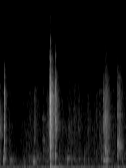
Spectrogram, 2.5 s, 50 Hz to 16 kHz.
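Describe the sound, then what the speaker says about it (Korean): Fingers tap a computer keyboard in a few soft, scattered keystrokes, with one sharper, louder press of the enter key partway through, all quiet and close with no voices. "100 입력하고 엔터 칠게요"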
